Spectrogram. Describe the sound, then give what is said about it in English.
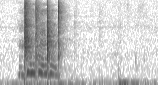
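Four sharp, loud hand claps in a quick, evenly spaced rhythm, clapping along to the theme of the TV show Friends, with a voice sounding underneath, then near silence apart from a faint soft noise. “You can't not clap to the Friends theme.”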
